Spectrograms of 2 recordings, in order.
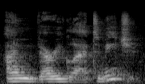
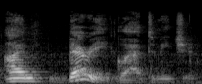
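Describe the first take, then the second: First: Very begins with a V sound. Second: Very begins with a B sound. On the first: The speaker calls it right. "Easy enough" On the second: The speaker calls it wrong. "Japanese students might say"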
